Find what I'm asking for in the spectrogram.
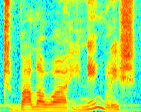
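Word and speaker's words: Baluwaa: Balawa is respect.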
